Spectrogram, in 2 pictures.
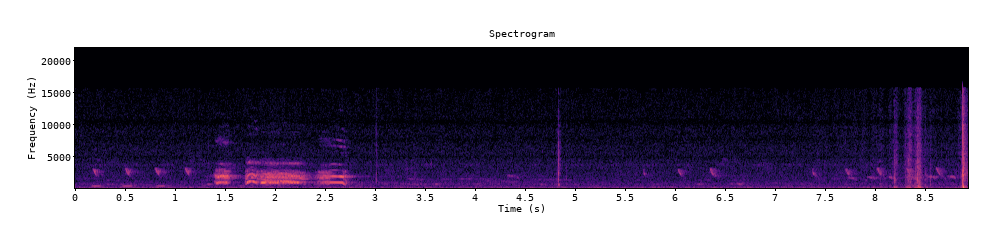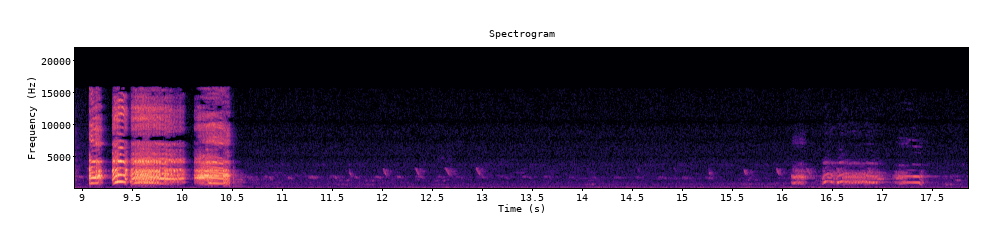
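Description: Junglefowl rooster crowing three times: a quieter crow about a second and a half in, a loud close crow about nine seconds in, and another quieter crow near the end. Faint short chirps repeat between the crows.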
